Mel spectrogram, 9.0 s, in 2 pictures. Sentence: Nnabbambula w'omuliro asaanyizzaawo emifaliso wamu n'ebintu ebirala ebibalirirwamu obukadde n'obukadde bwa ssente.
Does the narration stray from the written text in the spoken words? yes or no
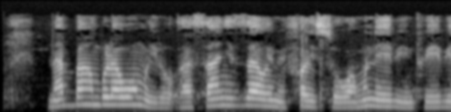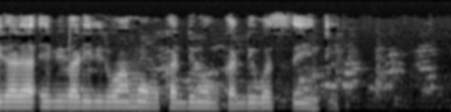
no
